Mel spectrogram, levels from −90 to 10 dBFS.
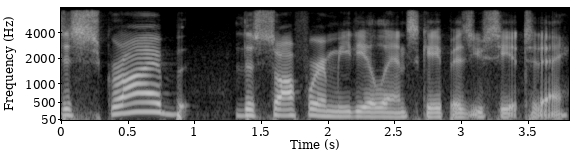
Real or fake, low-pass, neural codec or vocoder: real; 7.2 kHz; none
